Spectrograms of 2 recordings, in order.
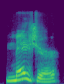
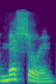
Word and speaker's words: measure: But there's also a ZH sound, a Z, like the English word measure. I'm measuring something. It's not messering. I'm not messering something.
